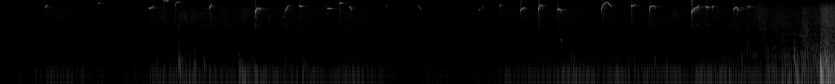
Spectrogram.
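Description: Marker squeaking on a glass lightboard as a word is written: quick runs of short, high chirps, in two runs with a brief pause about four seconds in.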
